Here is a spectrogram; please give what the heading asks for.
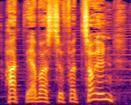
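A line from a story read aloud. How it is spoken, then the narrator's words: Unsuspecting call. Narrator (German): rief der Finanzer ahnungslos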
